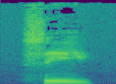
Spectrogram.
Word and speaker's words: Sequoia: Number two, Sequoia, and it's pronounced like this. Si-quo-yo-e. Si-quo-yo-e.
